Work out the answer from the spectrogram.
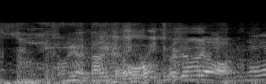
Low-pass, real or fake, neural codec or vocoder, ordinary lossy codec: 7.2 kHz; fake; codec, 16 kHz in and 24 kHz out, 1.1 kbps, FireRedTTS-2 codec; none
